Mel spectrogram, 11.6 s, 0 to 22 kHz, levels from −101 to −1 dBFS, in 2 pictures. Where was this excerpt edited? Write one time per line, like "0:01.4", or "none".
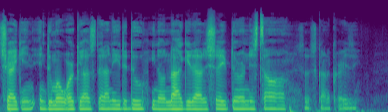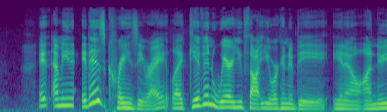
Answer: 0:02.2
0:06.9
